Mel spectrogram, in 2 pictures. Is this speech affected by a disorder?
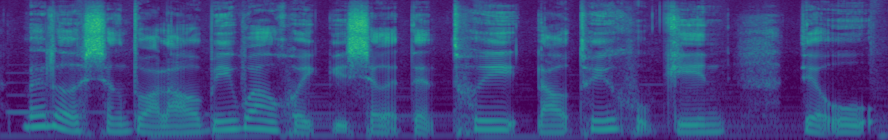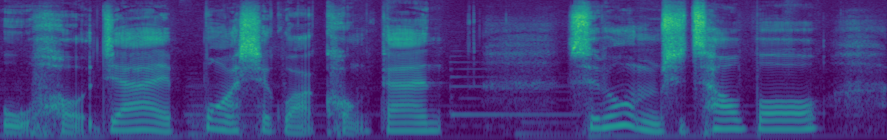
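No.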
